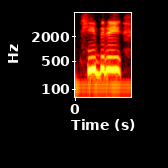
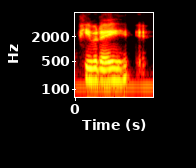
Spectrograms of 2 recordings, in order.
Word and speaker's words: Peabody: So here's this article right here, FBI search Peabody. I know it's not Peabody, it's Peabody is how they pronounce it, I believe.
